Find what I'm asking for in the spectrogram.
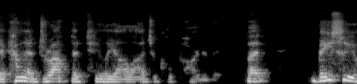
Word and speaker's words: teleological: Maybe I'm not even pronouncing it right. Maybe it's teleological. – Yeah. – It's teleological.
